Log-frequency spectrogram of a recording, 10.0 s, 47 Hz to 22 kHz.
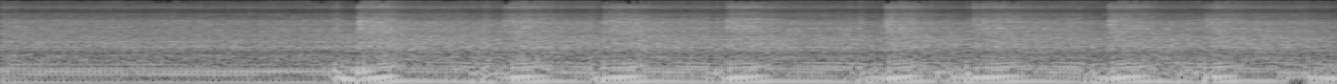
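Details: Craftsman Z6400 zero-turn mower after hydro drive belt replacement: steady low engine drone swelling briefly as revved with blades on; runs evenly with no misses or knocks.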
